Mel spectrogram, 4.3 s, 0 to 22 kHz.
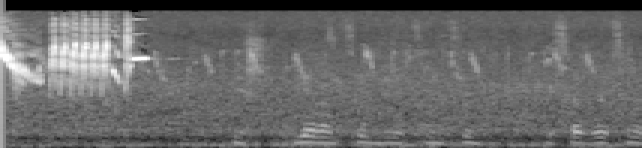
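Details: Carduelis carduelis balcanica from the 2016 World Championship in Goldfinch Song. It opens with a downward slurred note and a fast high trill ending in a thin whistle. Quiet low murmurs and faint scattered chirps follow for the remaining seconds.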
